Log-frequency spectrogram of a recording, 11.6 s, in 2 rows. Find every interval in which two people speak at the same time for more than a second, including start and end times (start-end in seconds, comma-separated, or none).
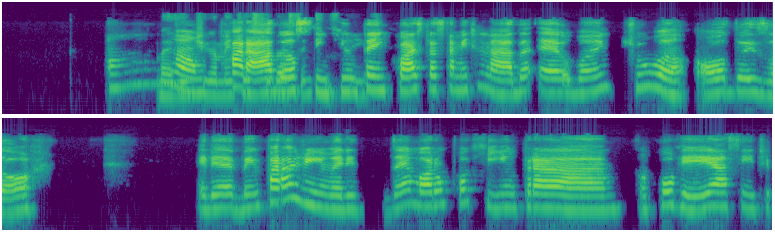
1.1-2.9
